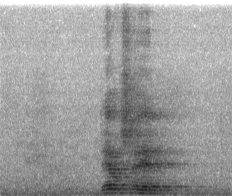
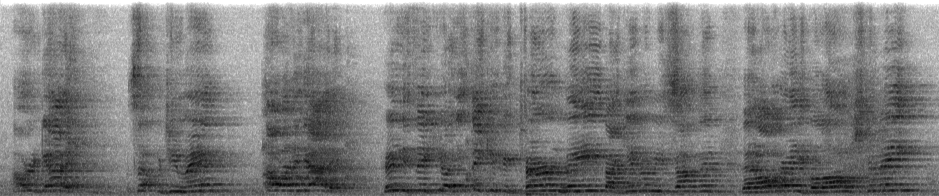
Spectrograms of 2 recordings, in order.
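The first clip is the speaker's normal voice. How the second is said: defiant taunt; 9 semitones higher, 9 dB louder than usual. Pretend. Mocking the devil in Jesus' voice.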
